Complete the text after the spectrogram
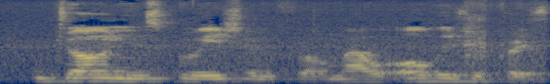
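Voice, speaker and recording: The voice belongs to a man with a medium pitch. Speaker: R&B and Afrobeats singer. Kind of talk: interview. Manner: casual, filler-heavy.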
